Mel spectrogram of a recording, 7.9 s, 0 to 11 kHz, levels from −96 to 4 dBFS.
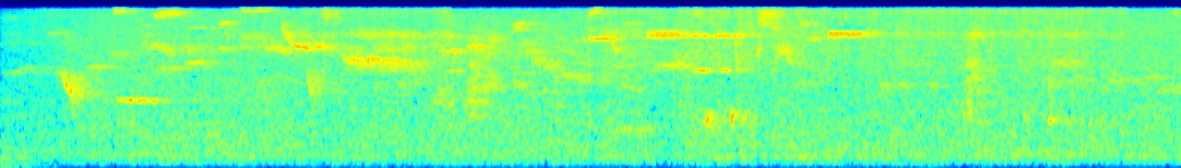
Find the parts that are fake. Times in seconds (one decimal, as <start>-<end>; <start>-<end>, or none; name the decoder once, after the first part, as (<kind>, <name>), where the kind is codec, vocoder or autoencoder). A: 2.0-3.0 (vocoder, WaveNeXt); 4.0-7.5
